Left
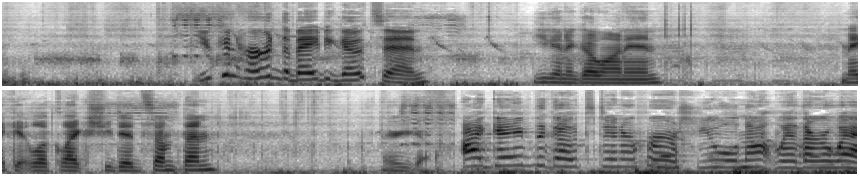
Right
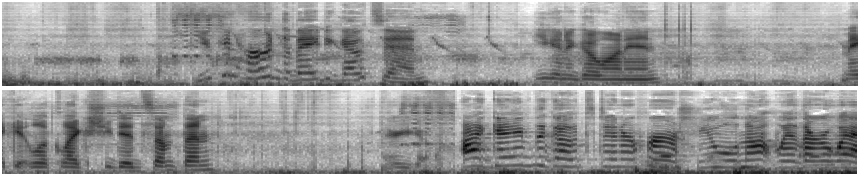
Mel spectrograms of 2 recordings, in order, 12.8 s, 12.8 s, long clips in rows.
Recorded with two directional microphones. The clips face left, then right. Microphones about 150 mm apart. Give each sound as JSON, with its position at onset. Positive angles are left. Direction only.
{"t": 1.5, "sound": "speech", "side_deg": 70}
{"t": 4.0, "sound": "speech", "side_deg": 50}
{"t": 6.3, "sound": "speech", "side_deg": 45}
{"t": 9.2, "sound": "speech", "side_deg": 40}
{"t": 9.8, "sound": "a woman's voice", "side_deg": 20}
